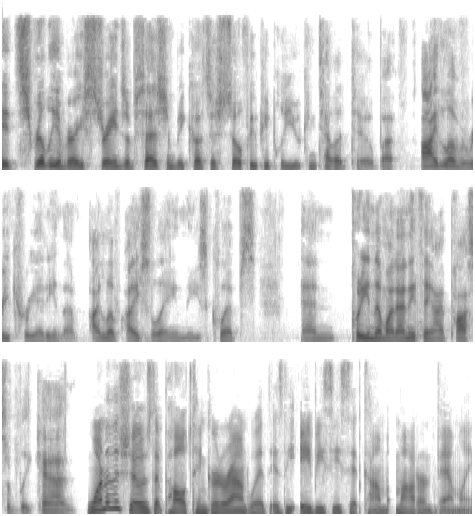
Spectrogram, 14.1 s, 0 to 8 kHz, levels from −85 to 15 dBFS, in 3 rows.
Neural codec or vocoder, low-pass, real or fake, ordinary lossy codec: none; 7.2 kHz; real; MP3, 48 kbps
